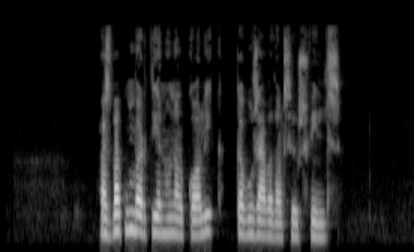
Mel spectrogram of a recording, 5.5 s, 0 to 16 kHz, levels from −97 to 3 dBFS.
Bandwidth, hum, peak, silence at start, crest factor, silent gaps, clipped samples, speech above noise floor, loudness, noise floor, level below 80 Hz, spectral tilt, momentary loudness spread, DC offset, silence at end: 11.5 kHz; none; -8 dBFS; 1.35 s; 22 dB; none; under 0.1%; 54 dB; -28 LUFS; -82 dBFS; -86 dBFS; -5 dB/octave; 13 LU; under 0.1%; 1.05 s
